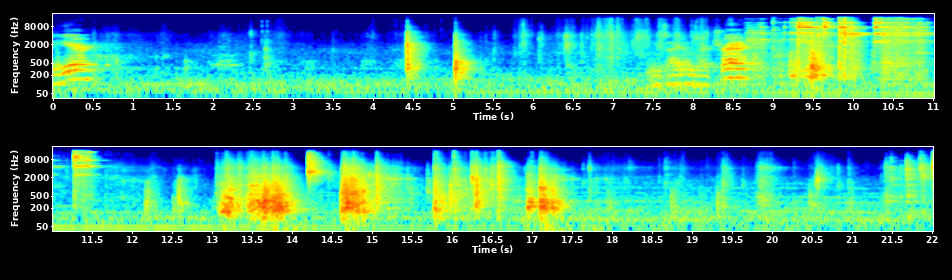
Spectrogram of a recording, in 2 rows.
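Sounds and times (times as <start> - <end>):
plastic packaging crinkling: 5.7 - 8.3.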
